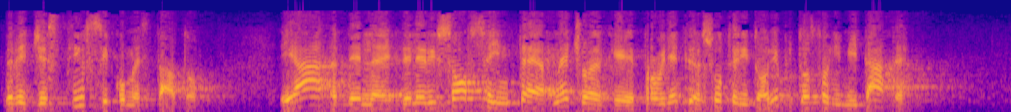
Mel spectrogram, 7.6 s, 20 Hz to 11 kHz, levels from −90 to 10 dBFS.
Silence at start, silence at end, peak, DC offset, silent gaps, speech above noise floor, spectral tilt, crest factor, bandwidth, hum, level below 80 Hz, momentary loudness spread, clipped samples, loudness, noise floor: 0 s; 0.55 s; 0 dBFS; under 0.1%; none; 32 dB; -3.5 dB/octave; 14 dB; 8 kHz; none; -44 dBFS; 5 LU; under 0.1%; -13 LUFS; -45 dBFS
